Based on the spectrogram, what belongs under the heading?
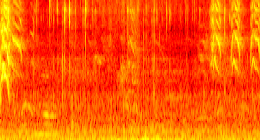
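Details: Indian ringneck parakeets in the wild: one sharp squawk at the start, then quieter chatter, and a run of three harsh squawks at the end.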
